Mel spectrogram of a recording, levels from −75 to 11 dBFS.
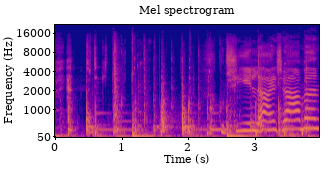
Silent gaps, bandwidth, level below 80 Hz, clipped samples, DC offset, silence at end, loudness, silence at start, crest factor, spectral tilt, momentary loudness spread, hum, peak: none; 19.5 kHz; -28 dBFS; under 0.1%; under 0.1%; 0 s; -19 LUFS; 0 s; 18 dB; -4 dB/octave; 8 LU; none; -2 dBFS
